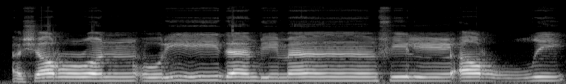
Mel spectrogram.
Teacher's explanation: را کو موٹا پڑھیں گے، را کو یا کے ساتھ ملا کر ایک الف کی مقدار کھینچیں گے۔ میم کو نون کے ساتھ ملا کر اخفا کریں گے۔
